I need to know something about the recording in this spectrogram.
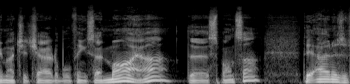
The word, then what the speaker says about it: Meijer: stores are actually called Meijer, but that's sort of the company. Is it an American origin company? Or, yes. So I'm suspicious of this J that's pronounced Y.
